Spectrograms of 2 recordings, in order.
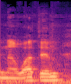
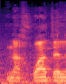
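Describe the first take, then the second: First: The H is weak, barely aspirated. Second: The H is strongly aspirated and breathy.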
